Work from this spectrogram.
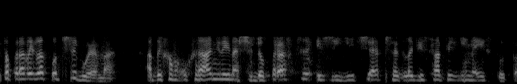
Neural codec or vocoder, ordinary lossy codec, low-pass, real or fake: codec, 24 kHz, 1.5 kbps, HILCodec; none; 3.6 kHz; fake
